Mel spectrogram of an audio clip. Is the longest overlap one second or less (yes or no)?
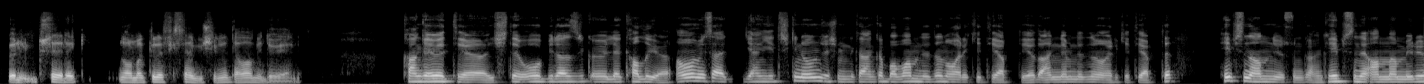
yes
